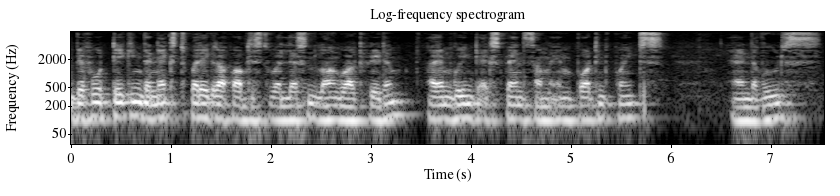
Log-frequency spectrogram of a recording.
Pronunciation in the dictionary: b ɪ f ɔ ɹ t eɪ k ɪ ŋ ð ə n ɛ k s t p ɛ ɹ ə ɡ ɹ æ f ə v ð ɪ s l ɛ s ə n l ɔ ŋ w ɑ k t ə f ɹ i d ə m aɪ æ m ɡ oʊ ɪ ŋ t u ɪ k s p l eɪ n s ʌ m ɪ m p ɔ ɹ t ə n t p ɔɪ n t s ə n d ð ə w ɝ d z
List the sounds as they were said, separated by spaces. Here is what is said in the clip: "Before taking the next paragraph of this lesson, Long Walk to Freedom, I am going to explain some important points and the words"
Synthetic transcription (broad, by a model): b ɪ f ɔ ɹ t eɪ k ɪ ŋ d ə n ɛ k s t p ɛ ɹ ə ɡ ɹ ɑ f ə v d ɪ s l ɛ s ə n l ɔ ŋ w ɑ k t f ɹ i d ə m aɪ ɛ m ɡ oʊ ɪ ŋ t u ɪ k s p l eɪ n s ʌ m ɪ m p ɔ ɹ t ə n t p ɔɪ n t s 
